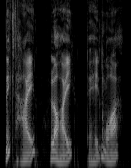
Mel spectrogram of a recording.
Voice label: male gibberish scandinavian

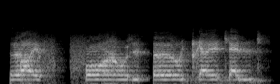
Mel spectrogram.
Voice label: robot voice lifeforms located fx

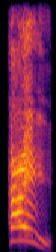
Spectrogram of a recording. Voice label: angry "hey" male

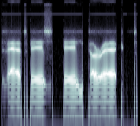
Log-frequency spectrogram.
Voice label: "incorrect", voices

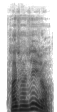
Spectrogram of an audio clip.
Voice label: male talk neutral

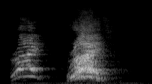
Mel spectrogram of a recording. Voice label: military shout english "right"

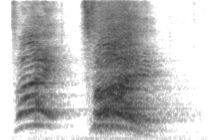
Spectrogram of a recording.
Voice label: military shout german two

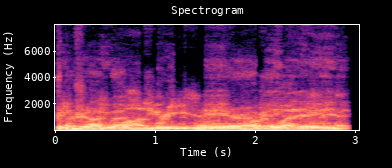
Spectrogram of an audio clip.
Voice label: creature dark speech

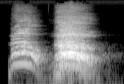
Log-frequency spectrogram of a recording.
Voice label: military shout english "no"

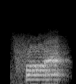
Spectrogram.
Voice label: robot voice four fx

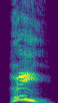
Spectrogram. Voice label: angry warning hey male

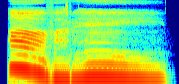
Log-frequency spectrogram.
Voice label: female talk elfish

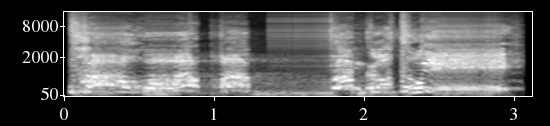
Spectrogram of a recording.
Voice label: monster glitch talk; kreaturen

